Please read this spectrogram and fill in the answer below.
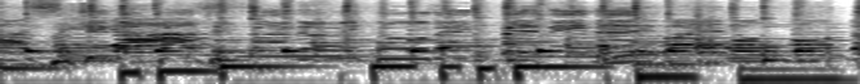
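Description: Salsa romántica recording playing: a full band with a bass line stepping between held notes under steady, regular percussion.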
